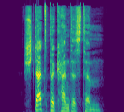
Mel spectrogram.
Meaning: strong dative masculine/neuter singular superlative degree of stadtbekannt
- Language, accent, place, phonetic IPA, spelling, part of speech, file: German, Germany, Berlin, [ˈʃtatbəˌkantəstəm], stadtbekanntestem, adjective, De-stadtbekanntestem.ogg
